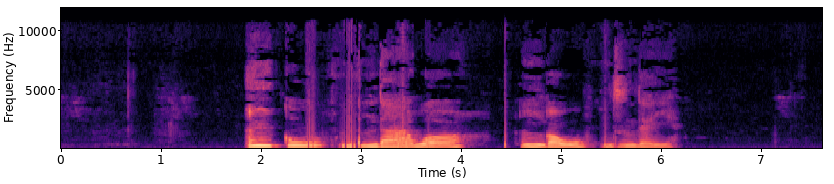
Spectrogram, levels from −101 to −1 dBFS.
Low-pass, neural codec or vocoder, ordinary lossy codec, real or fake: 10.8 kHz; none; AAC, 32 kbps; real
